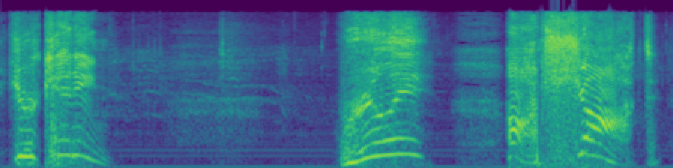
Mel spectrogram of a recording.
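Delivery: high-pitched, sarcastic astonishment; mock shock. Pastor teasing mother of teenager, mock shock. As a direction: feign huge surprise, stretching it out.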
